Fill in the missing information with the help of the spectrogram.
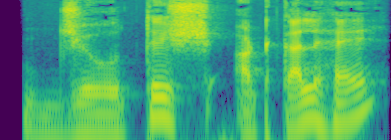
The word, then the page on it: अटकल: اٹکل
